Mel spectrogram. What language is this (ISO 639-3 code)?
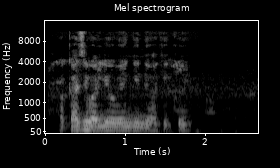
swa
